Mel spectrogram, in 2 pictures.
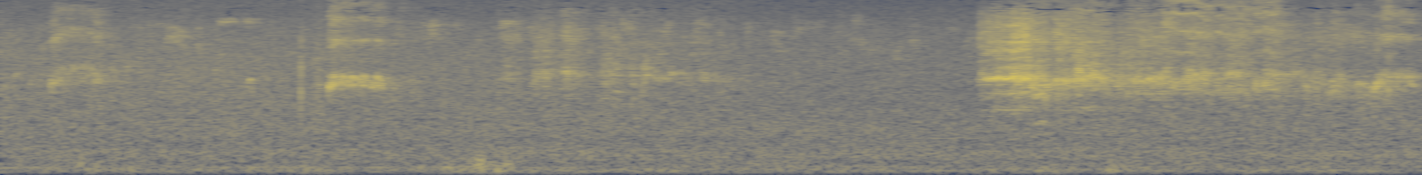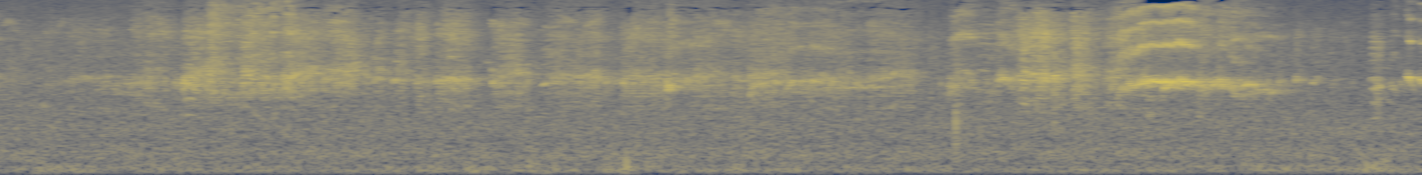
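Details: Many grey-headed flying foxes hanging in a big roosting colony in trees, noisy; constant high chattering mixed with harsh, broadband squawking bursts at about seven and seventeen seconds over a murmuring background.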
